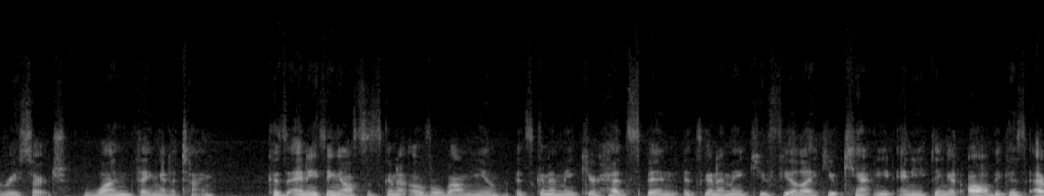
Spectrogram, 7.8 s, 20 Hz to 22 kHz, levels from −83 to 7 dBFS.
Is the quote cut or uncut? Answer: uncut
